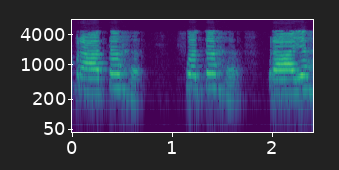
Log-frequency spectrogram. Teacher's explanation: विसर्ग है ना इसे आधा ह की तरह आप उच्चारित करते हैं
